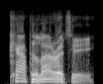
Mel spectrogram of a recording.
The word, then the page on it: Capillarity: British English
